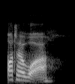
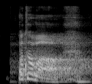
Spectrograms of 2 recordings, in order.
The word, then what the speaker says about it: Ottawa: Stell dir vor, die kommen direkt zu dir nach Ottawa, wird das so ausgesprochen? – Ottawa. – Ottawa.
